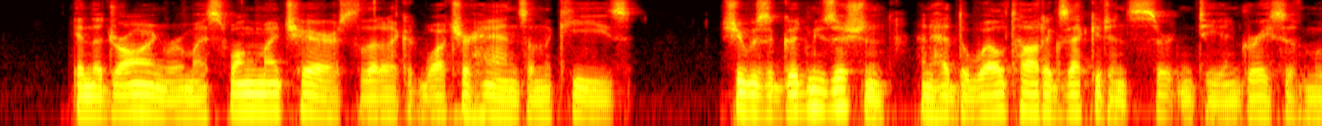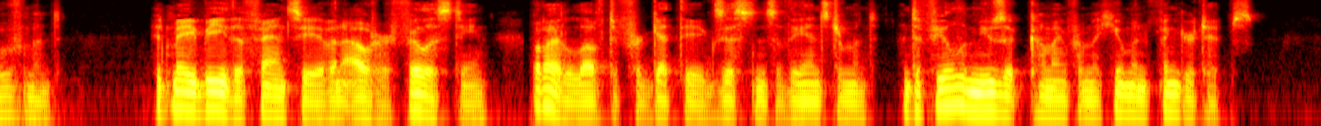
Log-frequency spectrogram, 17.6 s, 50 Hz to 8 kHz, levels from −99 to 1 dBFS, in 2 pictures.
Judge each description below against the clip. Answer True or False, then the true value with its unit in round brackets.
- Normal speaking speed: False (220 wpm)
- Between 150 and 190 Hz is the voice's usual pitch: False (80 Hz)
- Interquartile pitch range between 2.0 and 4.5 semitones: True (3.9 semitones)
